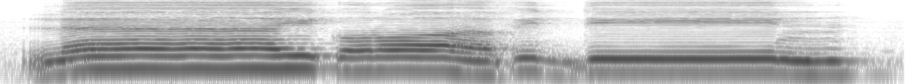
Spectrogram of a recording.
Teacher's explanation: لا اکراہ فی الدین، لام الف مد زبر لا، حمزہ کاف زیر اک، لا اک، را الف زبر را، لا اکرا، ہا زبر ہا، لا اکراہ، فا دال زیر فت، دال یا زیر دی، فت دی، نون زیر نی، فت دین، لا اکراہ فی الدین۔ حرف مدہ کے بعد دوسرے کلمے میں حمزہ آیا ہوا ہے، اس لیے مد منفصل کا قاعدہ ہوگا لام کو تھوڑا زیادہ کھینچ کر پڑھیں گے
